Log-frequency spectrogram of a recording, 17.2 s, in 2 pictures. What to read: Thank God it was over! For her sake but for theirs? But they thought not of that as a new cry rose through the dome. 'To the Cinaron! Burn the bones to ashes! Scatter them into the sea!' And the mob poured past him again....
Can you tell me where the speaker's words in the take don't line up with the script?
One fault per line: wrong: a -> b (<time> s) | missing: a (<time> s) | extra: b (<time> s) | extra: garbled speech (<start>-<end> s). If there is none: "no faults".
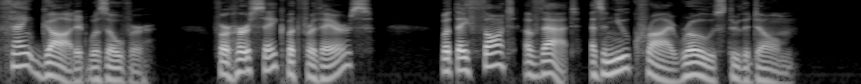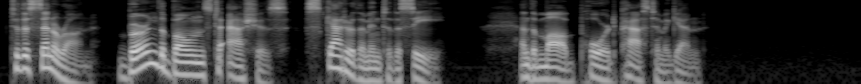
missing: not (5.1 s)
